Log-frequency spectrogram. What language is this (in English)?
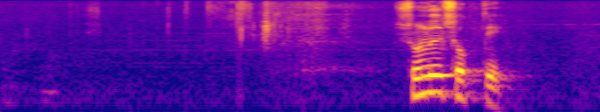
Bangla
